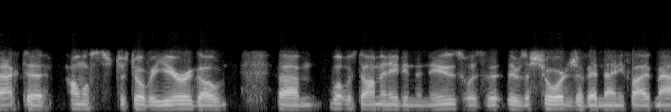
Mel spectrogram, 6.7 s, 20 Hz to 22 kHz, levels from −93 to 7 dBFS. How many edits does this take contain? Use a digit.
1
